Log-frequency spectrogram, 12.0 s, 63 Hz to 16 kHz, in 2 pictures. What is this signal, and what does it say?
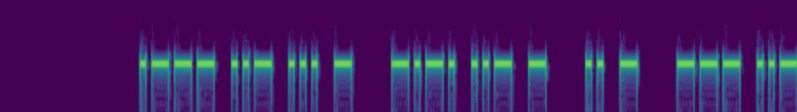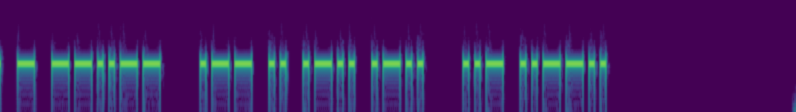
Morse code, heard as a keyed tone, about 28 wpm, 700 Hz. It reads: JUST CUT IT OUT, WILL U?
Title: Sentences from Top 300 Words and Abbreviations 28wpm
